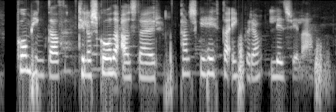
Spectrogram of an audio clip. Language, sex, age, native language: Icelandic, female, 18-19, Icelandic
